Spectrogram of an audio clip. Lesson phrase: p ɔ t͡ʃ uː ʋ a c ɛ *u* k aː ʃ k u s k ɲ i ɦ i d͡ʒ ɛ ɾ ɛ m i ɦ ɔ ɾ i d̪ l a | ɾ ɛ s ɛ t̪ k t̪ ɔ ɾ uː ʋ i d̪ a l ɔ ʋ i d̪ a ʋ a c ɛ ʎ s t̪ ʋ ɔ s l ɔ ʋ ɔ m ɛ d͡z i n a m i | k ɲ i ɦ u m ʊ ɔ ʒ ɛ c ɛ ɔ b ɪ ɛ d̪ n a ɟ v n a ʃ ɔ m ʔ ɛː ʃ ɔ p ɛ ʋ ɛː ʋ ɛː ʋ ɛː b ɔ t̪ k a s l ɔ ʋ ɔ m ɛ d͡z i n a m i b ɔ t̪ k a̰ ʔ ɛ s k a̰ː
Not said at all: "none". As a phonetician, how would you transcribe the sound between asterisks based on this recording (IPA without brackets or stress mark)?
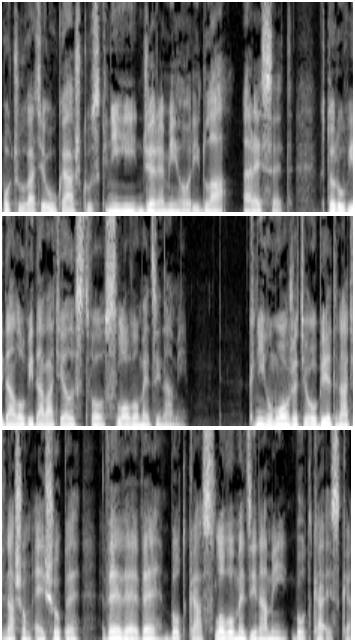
u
